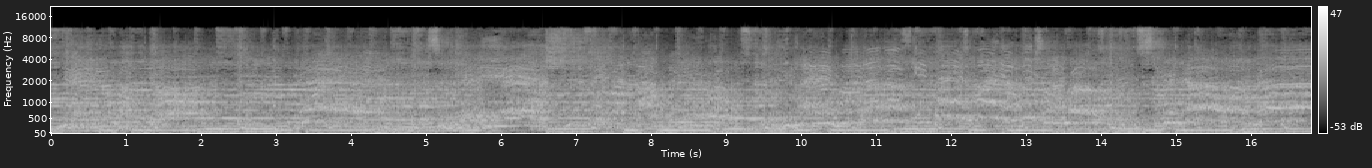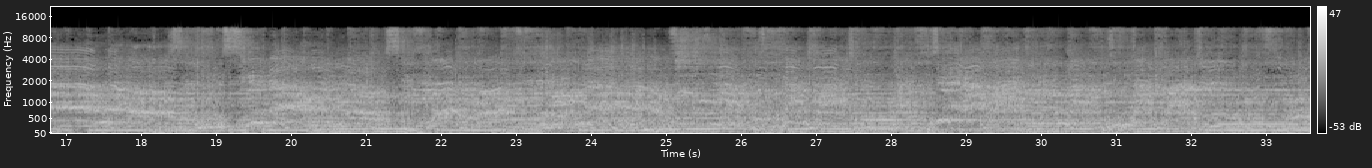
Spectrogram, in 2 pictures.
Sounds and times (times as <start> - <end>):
Choir: 0.0 - 33.5
Male singing: 5.0 - 33.5.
